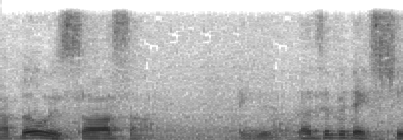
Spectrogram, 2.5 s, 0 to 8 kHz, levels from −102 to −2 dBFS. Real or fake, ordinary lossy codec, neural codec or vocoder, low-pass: fake; none; codec, 16 kHz, 1.1 kbps, Voila-Tokenizer; 7.2 kHz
